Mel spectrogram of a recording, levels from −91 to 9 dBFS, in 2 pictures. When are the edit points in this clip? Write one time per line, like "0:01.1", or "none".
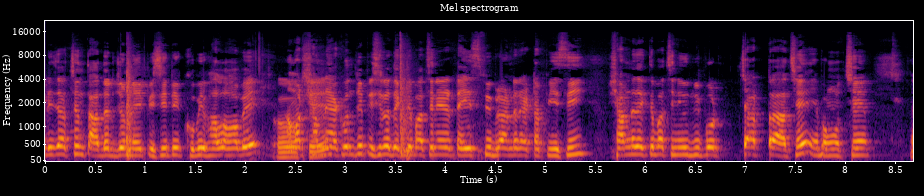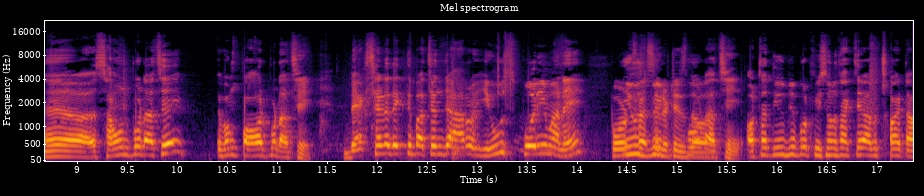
none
